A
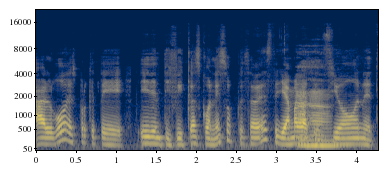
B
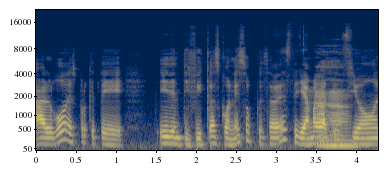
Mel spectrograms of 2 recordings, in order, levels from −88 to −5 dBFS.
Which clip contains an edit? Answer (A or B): A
